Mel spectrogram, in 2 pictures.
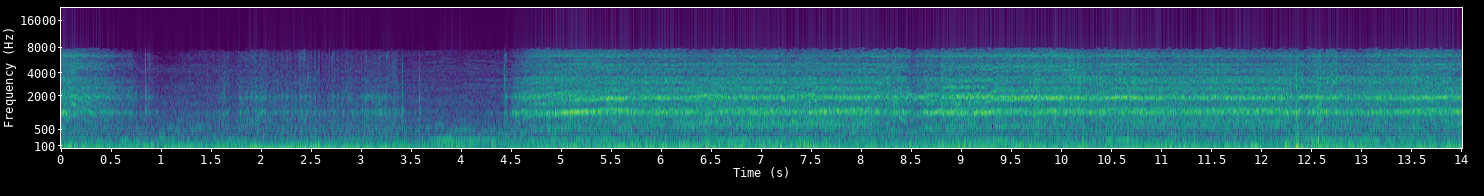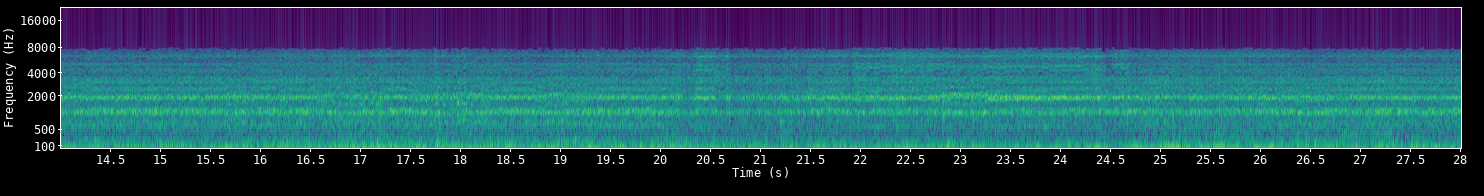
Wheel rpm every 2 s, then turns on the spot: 20, 20, 90, 160, 150, 160, 160, 160, 160, 160, 160, 160, 160, 160.
2-4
